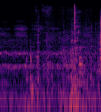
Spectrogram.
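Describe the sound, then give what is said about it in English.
A car's front passenger seat crank window rolls down on its own with a steady mechanical whir and grind lasting about two seconds, marked by a few soft clunks along the way. No one speaks. “The front passenger seat window begins to roll down.”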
